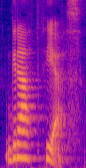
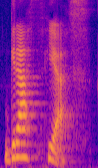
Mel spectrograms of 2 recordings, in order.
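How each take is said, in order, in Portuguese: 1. O c é dito com a língua entre os dentes. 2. O c é dito com a língua entre os dentes.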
